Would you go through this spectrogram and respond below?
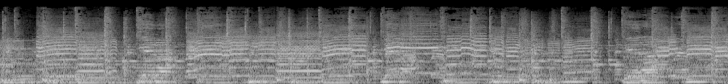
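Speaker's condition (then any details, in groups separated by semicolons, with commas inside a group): No condition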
